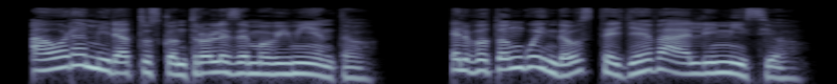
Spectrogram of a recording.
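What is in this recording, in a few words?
windows button, voiceovers, Mexican Spanish; retaildemo; Mixed Reality Learning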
